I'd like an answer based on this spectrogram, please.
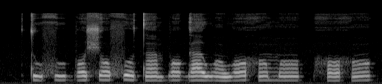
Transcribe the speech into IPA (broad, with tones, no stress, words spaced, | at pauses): tu˨ fu˨bɔ˨˦ʃɔ˦ fo˦˨tã˨˦ bɔ˧ɡa˧ wɔ̃˨wɔ˨˦hɔ̃˧mɔ̃˧ | hɔ˨hɔ̃˨˦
